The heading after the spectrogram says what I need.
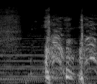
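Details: Adult streamer coughing during a live stream; cough.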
